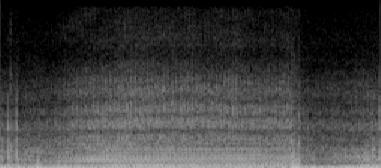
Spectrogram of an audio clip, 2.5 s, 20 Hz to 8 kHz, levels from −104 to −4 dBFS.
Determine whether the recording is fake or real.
real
